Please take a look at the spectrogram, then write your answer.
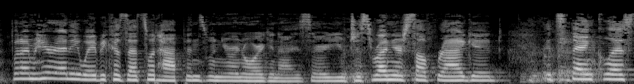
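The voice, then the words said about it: Voice sounds like she has a cold. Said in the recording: “As you can hear from my voice, I have a cold.”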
